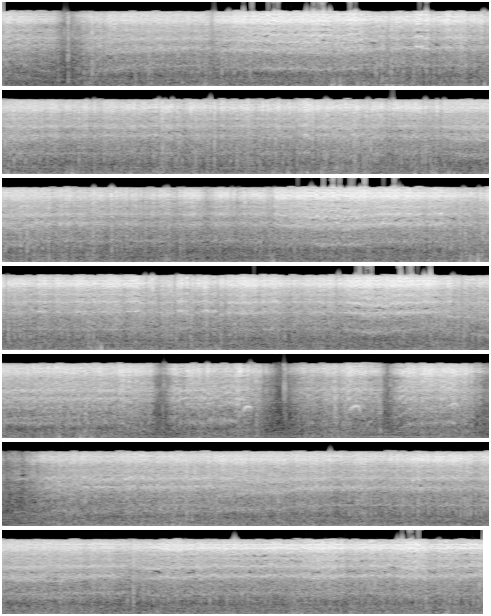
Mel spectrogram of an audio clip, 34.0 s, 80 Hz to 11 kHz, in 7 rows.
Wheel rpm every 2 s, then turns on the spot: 80, 220, 230, 230, 230, 230, 220, 230, 230, 210, 130, 90, 130, 200, 230, 220, 230.
none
